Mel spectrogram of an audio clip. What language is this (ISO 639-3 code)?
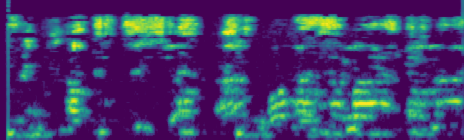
lug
